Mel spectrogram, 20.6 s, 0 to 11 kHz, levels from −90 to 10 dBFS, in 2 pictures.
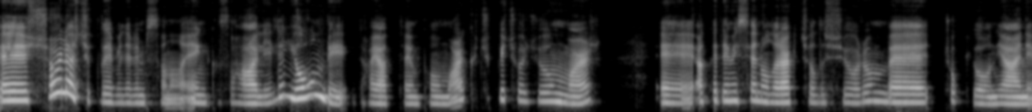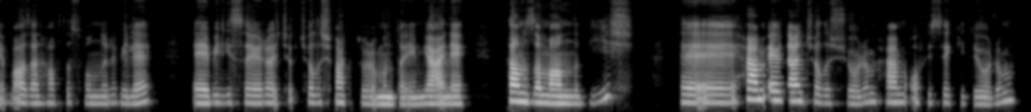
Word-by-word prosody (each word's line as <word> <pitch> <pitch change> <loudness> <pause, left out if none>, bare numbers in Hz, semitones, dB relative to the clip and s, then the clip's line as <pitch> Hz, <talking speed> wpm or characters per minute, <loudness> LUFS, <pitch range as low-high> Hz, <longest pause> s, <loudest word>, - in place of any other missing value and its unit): Eee, 245 +1 +8
şöyle 425 - +3
açıklayabilirim 190 - -3
sana 95 - -10
en 190 -1 -4
kısa 195 0 -22
hâliyle: 180 - -1
Yoğun 310 +3 +6
bir 165 -3 -4 0.2
hayat 170 -2 -3
tempom 170 0 -9
var. 275 - -2
Küçük - - -26
bir 265 - -2
çocuğum 225 -4 -6
var. 195 +6 -1 0.6
Eee, 190 -1 -2
akademisyen 235 0 -3
olarak 200 -1 +2
çalışıyorum 195 +3 -9
ve 200 -1 +2
çok 225 -2 -16
yoğun, 170 -2 -5
yani, 170 +1 0
bazen 180 -1 -1
hafta 185 +1 -13
sonları 175 0 -11
bile, 180 +5 -5 0.4
eee, 180 -1 +2
bilgisayarı 190 0 -5
açıp 185 -1 -8
çalışmak 195 0 -6
durumundayım. 165 -1 -1
Yani, 170 0 +3 0.4
tam 230 -1 +10
zamanlı 180 -4 +3
bir 185 - -21
iş. 320 -4 -13 0.5
Eee, 195 0 +1
hem 270 -1 +9
evden 230 -2 +6
çalışıyorum 185 -2 -10
hem 205 0 0
ofise 195 0 -11
gidiyorum. 175 +5 -9
195 Hz, 130 wpm, -24 LUFS, 175-220 Hz, 0.6 s, tam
